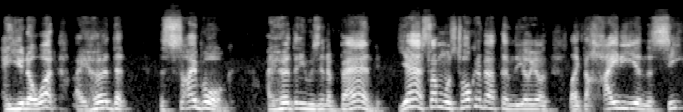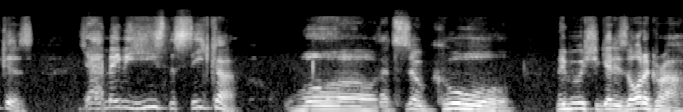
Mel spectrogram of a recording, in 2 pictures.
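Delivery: hushed gossiping voices. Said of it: "People are kinda whispering".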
